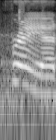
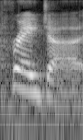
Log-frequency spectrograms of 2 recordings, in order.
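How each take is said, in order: First: The middle consonant is a y sound. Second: The middle consonant is a hard j sound. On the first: The speaker calls it right. "it's Freya" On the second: The speaker calls it wrong. "not Freja"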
